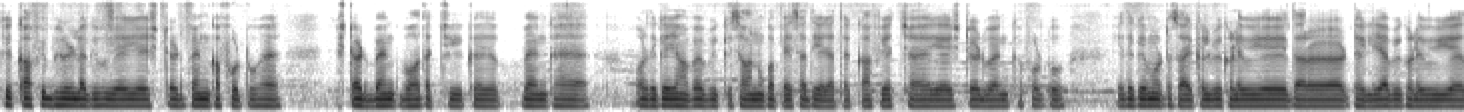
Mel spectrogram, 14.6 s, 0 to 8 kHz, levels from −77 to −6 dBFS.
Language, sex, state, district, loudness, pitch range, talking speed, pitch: Hindi, male, Uttar Pradesh, Muzaffarnagar, -24 LUFS, 115-125 Hz, 230 wpm, 120 Hz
